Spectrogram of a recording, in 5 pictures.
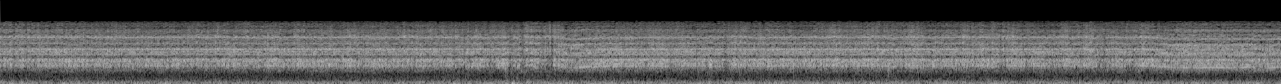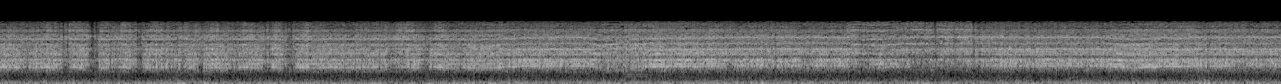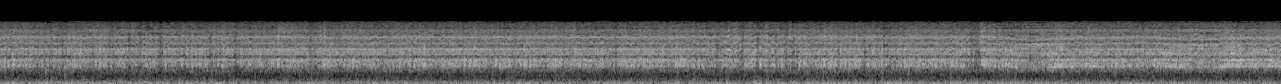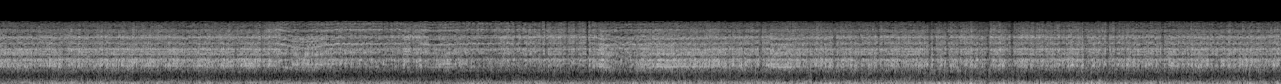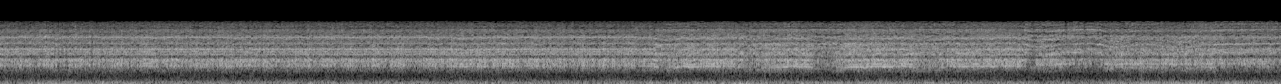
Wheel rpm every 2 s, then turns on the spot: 230, 240, 240, 230, 230, 240, 220, 210, 210, 220, 230, 230, 230, 230, 230, 230, 230, 230, 230, 230, 230, 230, 230, 230, 230, 230, 230, 230, 230, 220, 230, 220.
none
